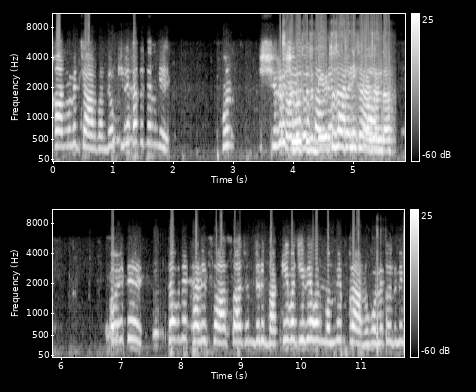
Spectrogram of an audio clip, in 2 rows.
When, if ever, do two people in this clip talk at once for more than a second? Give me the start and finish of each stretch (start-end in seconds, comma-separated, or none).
4.0-5.5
